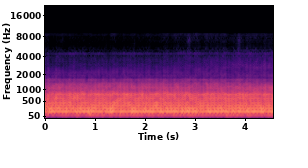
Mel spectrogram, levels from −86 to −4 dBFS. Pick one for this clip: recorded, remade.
remade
